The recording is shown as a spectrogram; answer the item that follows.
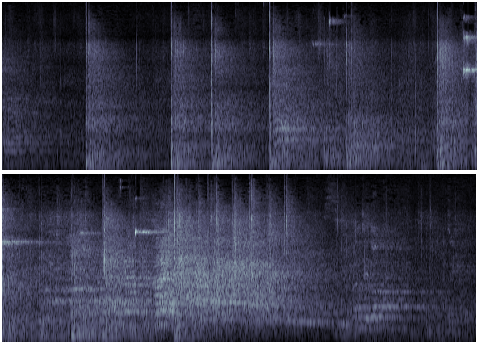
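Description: Basketball bouncing on a hardwood gym floor: a handful of sharp bounces that ring in the large hall. Players' voices call out during play, growing louder for a couple of seconds past the middle.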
